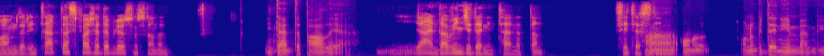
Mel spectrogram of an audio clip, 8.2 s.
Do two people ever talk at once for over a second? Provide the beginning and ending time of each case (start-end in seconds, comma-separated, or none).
none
